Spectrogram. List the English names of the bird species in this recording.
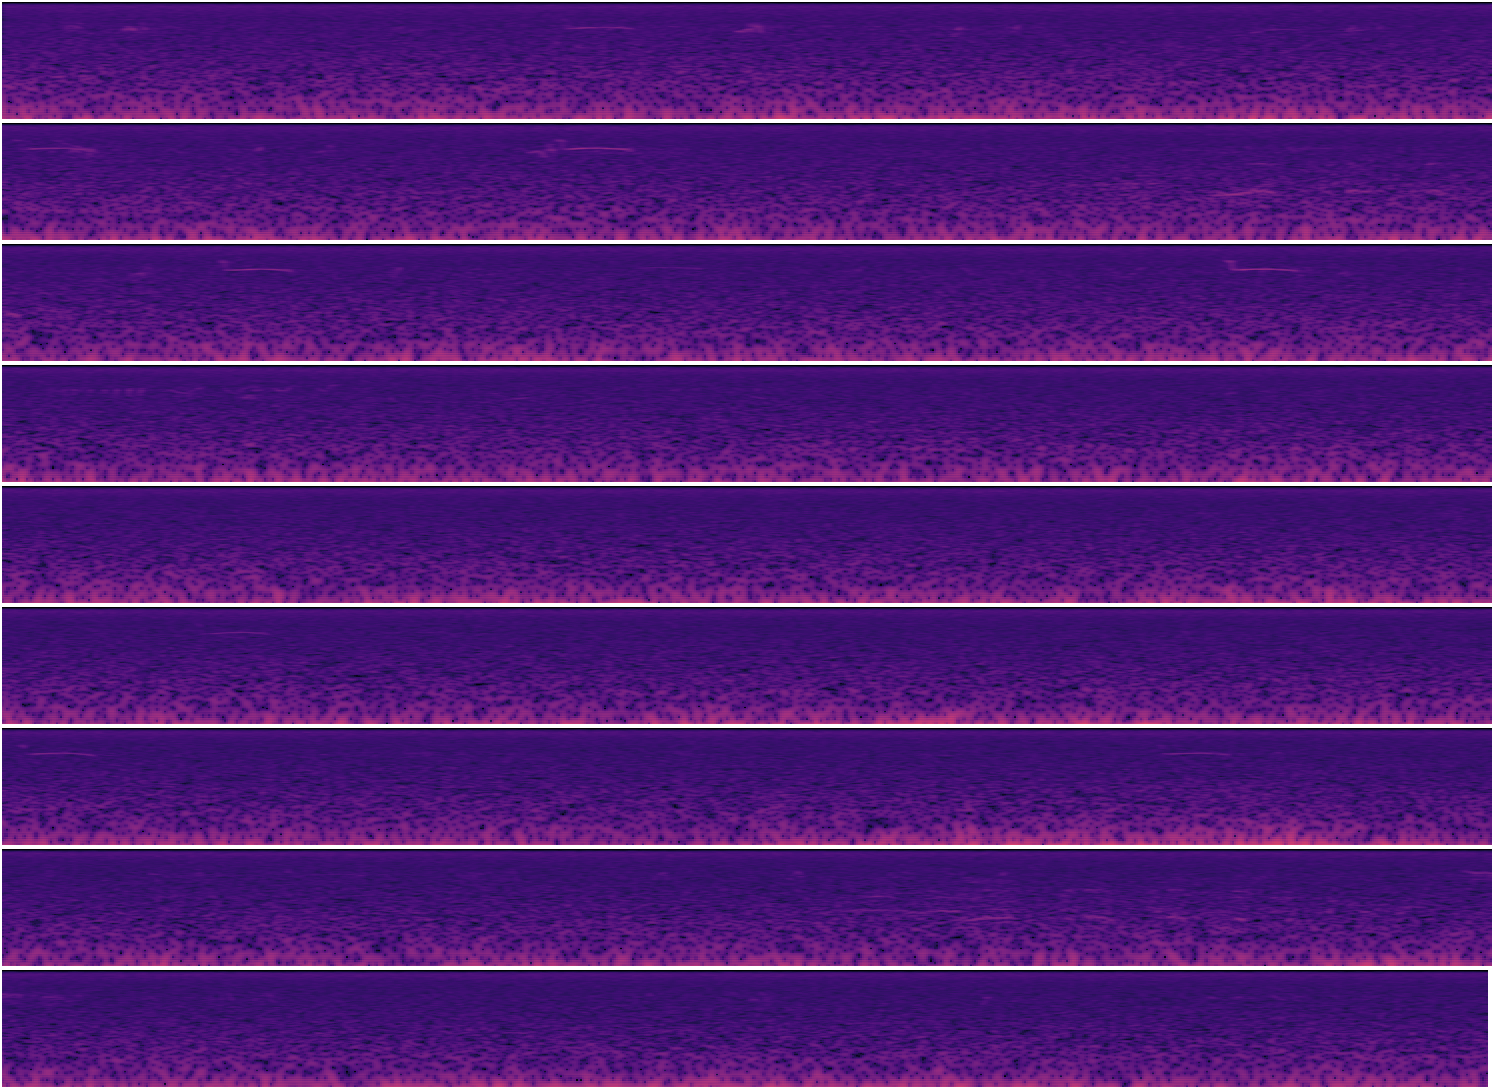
Warbling White-eye, House Finch, Erckel's Francolin, Eurasian Skylark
